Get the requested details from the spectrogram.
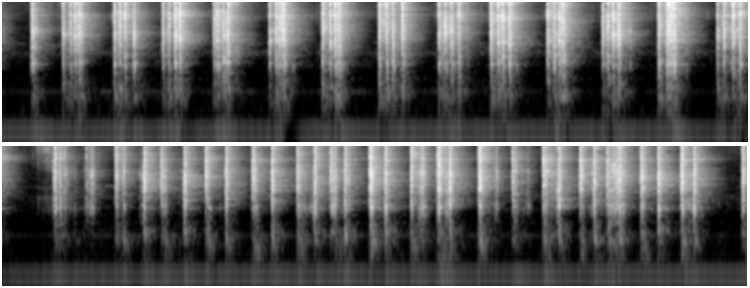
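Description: Metal claw nails tap rapidly on the keys of a black plastic RGB backlit computer keyboard. The result is a steady stream of sharp, bright clicks with almost no low end and very short decay. The pace is moderate at first and quickens into denser tapping in the second half.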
